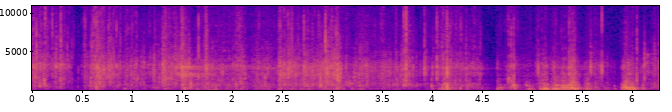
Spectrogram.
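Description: Plastic packaging and a nylon sling pack's pouch rustling and crinkling as first-aid supplies are handled and stuffed back in, with scattered small clicks and taps.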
